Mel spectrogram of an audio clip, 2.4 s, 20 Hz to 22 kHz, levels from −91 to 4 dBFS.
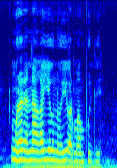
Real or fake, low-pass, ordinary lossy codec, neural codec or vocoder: real; none; none; none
